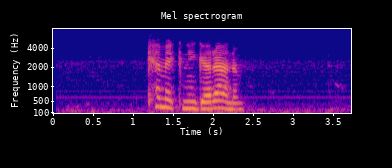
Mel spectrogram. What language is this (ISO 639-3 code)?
ckb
